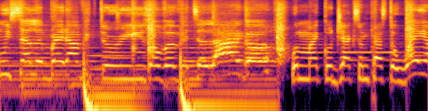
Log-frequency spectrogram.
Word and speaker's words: vitiligo: If you can't pronounce it, it's pronounced vitiligo.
